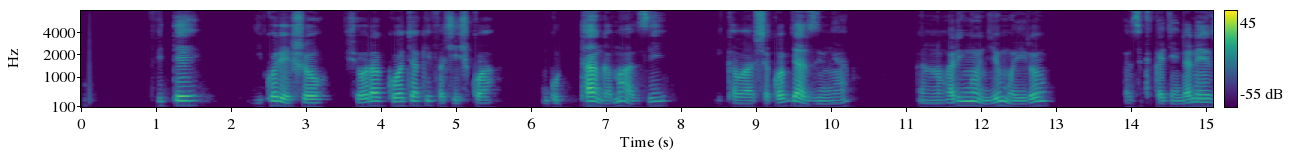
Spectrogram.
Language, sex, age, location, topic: Kinyarwanda, male, 25-35, Kigali, government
